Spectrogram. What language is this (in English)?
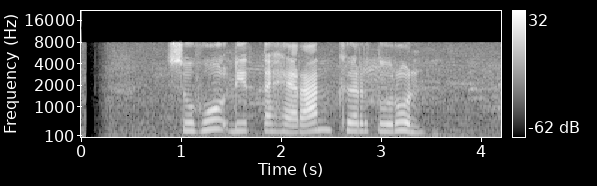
Sundanese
